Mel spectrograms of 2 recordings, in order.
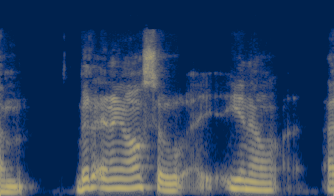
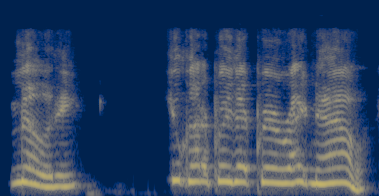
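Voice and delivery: urgent pleading. Retold or imitated. Keith urging wife to pray.

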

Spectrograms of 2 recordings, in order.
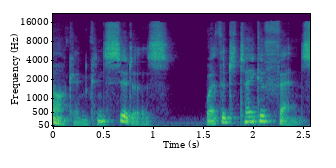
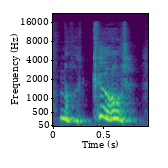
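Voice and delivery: high loud moan; 9 dB louder than usual. Acted. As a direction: groan it out in misery. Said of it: "moans the scraggy-looking man".

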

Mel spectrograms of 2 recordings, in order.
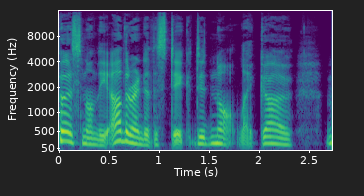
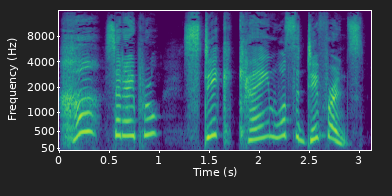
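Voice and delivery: much higher, puzzled; confused girl questioning Joe much higher; baffled; 13 semitones higher than usual. Acted. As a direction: she can't see the difference. April baffled by the cane.

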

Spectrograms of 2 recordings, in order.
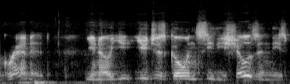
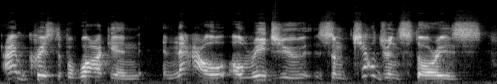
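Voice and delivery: higher, slow Walken cadence; Walken impression; 6 semitones higher, slower than usual. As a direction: imitate Walken introducing a story slowly. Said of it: "he's like".

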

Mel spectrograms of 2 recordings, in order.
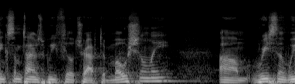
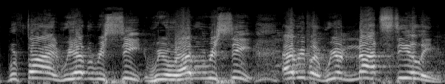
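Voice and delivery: high, loud protest to a whole crowd; hammed-up cry of alarm; mock panicked shouting; 11 semitones higher, 9 dB louder than usual. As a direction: imitate a frantic kid pleading innocence. Acted son protests as alarm blares.

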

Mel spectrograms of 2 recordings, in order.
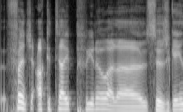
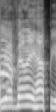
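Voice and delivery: mock cheerful Americans; 9 semitones higher, 4 dB louder, faster than usual. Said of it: "you should be like Americans".

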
